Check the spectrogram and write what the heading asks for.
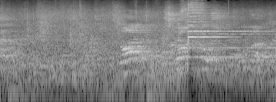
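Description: A ring bell struck once about three seconds in and left ringing with a steady tone, signalling the end of the fight, over shouting voices.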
